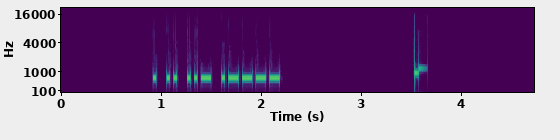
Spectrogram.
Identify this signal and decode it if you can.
Morse code, heard as a keyed tone, about 36 wpm, 700 Hz. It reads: EIU1
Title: Four Challenging Letter-Number Combinations 35wpm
